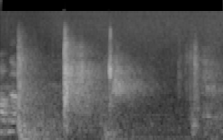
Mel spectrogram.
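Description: Three dull thumps about half a second apart, each with a short ring after it.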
